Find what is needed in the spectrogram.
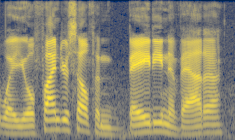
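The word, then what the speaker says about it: Beatty: keep going that way you'll find yourself in batty Nevada it's pronounced batty I spend a lot of time in batty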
